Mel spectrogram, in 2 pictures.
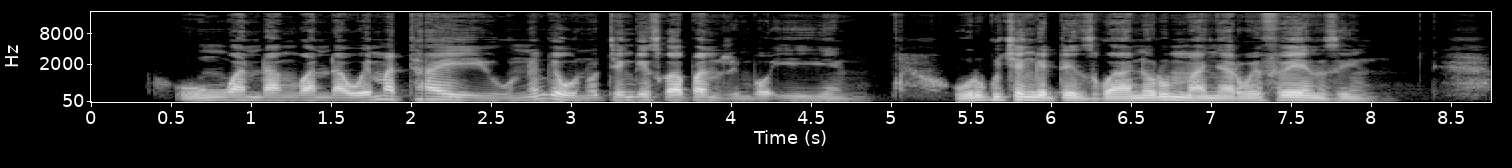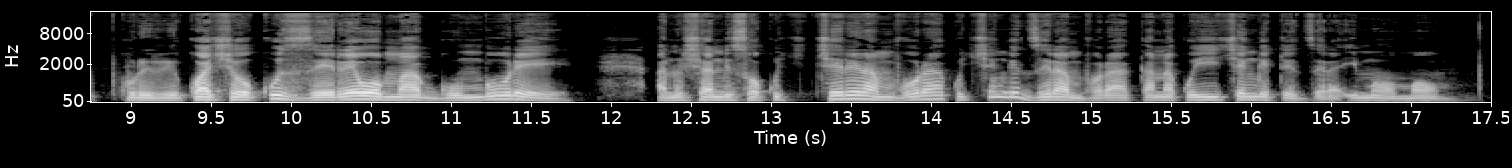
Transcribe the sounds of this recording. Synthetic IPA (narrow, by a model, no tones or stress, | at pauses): ɦuŋwandaŋɡwandaɦwe̞matʰaiɦune̞ŋɡe̞ɦuno̞te̞ŋɡe̞swapanʐimbo̞iji | ɦuɾik̬ut͡ʃe̞ŋɡe̞te̞d͡zwane̞ɾum̤aɲarwe̞fe̞ːnzi | kuɾirikwat͡ʃo̞kuze̞ɾe̞wo̞maɡʱumbuɾe | ano̞ʃandiswakut͡ʃe̞ɾe̞ɾaɱvuɾakut͡ʃe̞ŋɡe̞d͡ze̞ɾaɱvuɾakanakujit͡ʃe̞ŋɡe̞te̞d͡ze̞ɾa̰imo̞ːmo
